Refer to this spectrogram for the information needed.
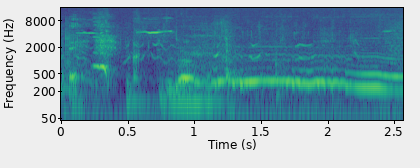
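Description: A dog growls steadily, a low rumbling snarl that holds for a couple of seconds without pause, with no talking over it.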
